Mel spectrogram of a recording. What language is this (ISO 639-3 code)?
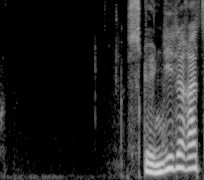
dan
